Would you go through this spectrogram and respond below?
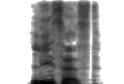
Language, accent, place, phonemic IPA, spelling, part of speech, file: German, Germany, Berlin, /ˈliːsəst/, ließest, verb, De-ließest.ogg
- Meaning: 1. second-person singular preterite of lassen 2. second-person singular subjunctive II of lassen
